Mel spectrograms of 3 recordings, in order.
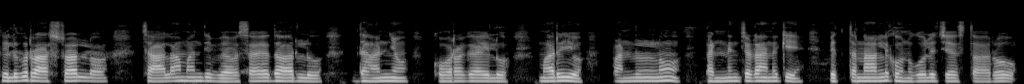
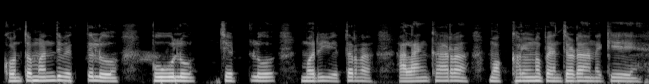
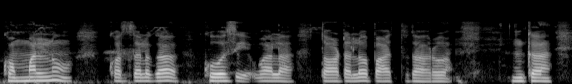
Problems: none marked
